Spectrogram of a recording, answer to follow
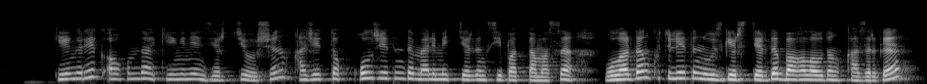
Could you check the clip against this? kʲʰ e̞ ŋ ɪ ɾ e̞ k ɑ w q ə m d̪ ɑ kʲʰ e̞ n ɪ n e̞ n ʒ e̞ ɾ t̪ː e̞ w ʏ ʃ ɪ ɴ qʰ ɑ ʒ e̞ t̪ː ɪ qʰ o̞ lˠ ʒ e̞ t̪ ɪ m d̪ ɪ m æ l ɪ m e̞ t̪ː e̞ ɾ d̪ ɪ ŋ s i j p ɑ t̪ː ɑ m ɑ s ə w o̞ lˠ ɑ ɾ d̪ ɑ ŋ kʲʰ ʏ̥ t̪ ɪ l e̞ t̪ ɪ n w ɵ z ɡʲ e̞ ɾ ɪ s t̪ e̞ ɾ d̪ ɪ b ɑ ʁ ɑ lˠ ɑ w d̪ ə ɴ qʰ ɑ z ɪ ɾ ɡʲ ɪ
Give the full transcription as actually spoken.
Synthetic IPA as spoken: kʲʰ e̞ ŋ ɪ ɾ e̞ k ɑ w q ə m d̪ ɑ kʲʰ e̞ ŋ ɪ n e̞ n z e̞ ɾ t̪ː e̞ w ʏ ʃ ɪ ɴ qʰ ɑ ʒ e̞ t̪ː ɪ qʰ o̞ lˠ ʒ e̞ t̪ ɪ m d̪ ɪ m æ l ɪ m e̞ t̪ː e̞ ɾ d̪ ɪ ŋ s i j p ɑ t̪ː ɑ m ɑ s ə w o̞ lˠ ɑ ɾ d̪ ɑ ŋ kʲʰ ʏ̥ t̪ ɪ l e̞ t̪ ɪ n w ɵ z ɡʲ e̞ ɾ ɪ s t̪ e̞ ɾ d̪ ɪ b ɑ ʁ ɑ lˠ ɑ w d̪ ə ɴ qʰ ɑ z ɪ ɾ ɡʲ ɪ

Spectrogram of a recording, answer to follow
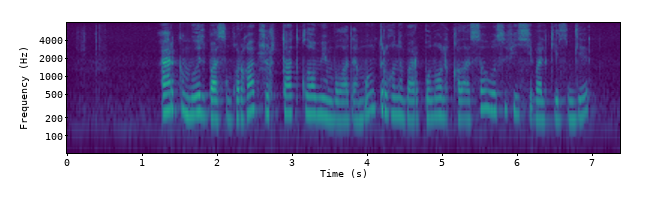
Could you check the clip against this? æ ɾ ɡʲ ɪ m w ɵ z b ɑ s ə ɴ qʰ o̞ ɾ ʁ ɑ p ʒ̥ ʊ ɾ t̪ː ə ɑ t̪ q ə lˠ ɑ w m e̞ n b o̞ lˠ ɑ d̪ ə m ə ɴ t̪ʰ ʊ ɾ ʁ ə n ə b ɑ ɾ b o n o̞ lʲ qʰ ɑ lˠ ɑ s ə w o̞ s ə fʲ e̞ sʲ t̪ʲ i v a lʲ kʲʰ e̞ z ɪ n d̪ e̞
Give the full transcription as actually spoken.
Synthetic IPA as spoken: æ ɾ kʲ ɪ m w ɵ z b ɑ s ə ɴ qʰ o̞ ɾ ʁ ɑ p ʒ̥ ʊ ɾ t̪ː ə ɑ t̪ q ə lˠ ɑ w m e̞ n b o̞ lˠ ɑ d̪ ə m ə ɴ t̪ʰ ʊ ɾ ʁ ə n ə b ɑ ɾ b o n o̞ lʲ qʰ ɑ lˠ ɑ s ə w o̞ s ə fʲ e̞ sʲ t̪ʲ i v a lʲ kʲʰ e̞ z ɪ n d̪ e̞

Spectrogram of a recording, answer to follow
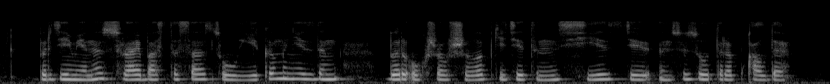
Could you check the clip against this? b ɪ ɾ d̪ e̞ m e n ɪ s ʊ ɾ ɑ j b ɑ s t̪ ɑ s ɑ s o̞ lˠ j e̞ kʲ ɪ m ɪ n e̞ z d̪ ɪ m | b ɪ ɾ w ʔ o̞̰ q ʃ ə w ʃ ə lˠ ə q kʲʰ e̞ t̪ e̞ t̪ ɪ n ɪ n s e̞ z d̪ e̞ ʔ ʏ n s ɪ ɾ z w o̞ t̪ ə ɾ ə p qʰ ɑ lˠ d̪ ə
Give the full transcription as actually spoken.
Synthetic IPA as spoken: b ɪ ɾ d̪ e̞ m e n ɪ s ʊ ɾ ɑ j b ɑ s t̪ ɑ s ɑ s o̞ lˠ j e̞ kʲ ɪ m ɪ n e̞ z d̪ ɪ ŋ | b ɪ ɾ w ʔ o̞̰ q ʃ ɑ w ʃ ə lˠ ə p kʲʰ e̞ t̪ e̞ t̪ ɪ n ɪ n s e̞ z d̪ e̞ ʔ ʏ n s ɪ z w o̞ t̪ ə ɾ ə p qʰ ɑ lˠ d̪ ə

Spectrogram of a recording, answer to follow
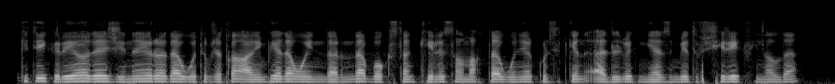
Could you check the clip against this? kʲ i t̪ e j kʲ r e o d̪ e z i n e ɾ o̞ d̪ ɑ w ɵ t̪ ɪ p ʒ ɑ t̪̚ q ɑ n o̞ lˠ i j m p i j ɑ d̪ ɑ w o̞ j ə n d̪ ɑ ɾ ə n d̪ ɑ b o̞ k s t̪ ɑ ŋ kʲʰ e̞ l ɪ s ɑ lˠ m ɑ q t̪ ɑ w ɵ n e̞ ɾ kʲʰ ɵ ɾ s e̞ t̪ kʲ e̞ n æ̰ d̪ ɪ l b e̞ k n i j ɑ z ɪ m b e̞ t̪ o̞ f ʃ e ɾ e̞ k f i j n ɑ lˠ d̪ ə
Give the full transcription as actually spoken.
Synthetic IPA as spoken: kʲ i t̪ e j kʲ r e o d̪ e ʒ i n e ɾ o̞ d̪ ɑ w ɵ t̪ ɪ p ʒ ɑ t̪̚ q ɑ n o̞ lˠ i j m p i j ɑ d̪ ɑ w o̞ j ə n d̪ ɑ ɾ ə n d̪ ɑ b o̞ k s t̪ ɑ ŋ kʲʰ e̞ l ɪ s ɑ lˠ m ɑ q t̪ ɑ w ɵ n e̞ ɾ kʲʰ ɵ ɾ s e̞ t̪ kʲ e̞ n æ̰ d̪ ɪ l b e̞ k n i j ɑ z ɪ m b e̞ t̪ o̞ f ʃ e ɾ e̞ k f i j n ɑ lˠ d̪ ɑ

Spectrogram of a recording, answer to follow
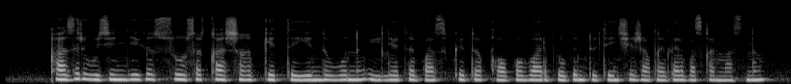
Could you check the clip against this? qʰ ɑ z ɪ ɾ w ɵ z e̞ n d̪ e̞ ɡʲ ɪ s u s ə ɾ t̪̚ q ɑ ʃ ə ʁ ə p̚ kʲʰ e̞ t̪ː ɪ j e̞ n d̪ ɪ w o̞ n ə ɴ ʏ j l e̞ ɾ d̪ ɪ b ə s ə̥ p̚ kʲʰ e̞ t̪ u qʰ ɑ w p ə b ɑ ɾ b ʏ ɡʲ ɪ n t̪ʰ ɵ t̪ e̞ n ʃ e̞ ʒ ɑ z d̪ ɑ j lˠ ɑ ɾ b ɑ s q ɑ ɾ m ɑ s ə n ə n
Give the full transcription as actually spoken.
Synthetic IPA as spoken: qʰ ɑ z ɪ ɾ w ɵ z e̞ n d̪ e̞ ɡʲ ɪ s u s ə ɾ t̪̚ q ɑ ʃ ə ʁ ə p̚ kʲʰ e̞ t̪ː ɪ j e̞ n d̪ ɪ w o̞ n ə ɴ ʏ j l e̞ ɾ d̪ ɪ b ɑ s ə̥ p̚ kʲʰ e̞ t̪ u qʰ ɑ w p ə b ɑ ɾ b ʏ ɡʲ ɪ n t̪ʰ ɵ t̪ e̞ n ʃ e̞ ʒ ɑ ʁ d̪ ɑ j lˠ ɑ ɾ b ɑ s q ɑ ɾ m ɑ s ə n ə ɴ

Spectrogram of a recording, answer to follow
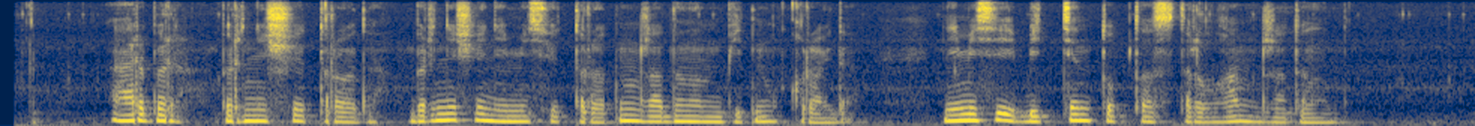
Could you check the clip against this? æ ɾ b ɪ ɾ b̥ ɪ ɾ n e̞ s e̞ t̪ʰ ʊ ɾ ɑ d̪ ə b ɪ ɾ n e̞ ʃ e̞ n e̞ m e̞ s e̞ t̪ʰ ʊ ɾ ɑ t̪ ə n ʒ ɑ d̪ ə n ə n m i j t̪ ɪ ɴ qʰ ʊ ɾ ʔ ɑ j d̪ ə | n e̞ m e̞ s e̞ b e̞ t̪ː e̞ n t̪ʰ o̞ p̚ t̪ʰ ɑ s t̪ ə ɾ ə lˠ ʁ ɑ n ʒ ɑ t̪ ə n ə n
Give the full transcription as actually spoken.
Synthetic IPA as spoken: æ ɾ b ɪ ɾ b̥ ɪ ɾ n e̞ ʃ e̞ t̪ʰ ʊ ɾ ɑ d̪ ə b ɪ ɾ n e̞ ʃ e̞ n e̞ m e̞ s e̞ t̪ʰ ʊ ɾ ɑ t̪ ə n ʒ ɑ d̪ ə n ə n b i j t̪ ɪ ɴ qʰ ʊ ɾ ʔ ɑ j d̪ ə | n e̞ m e̞ s e̞ b e̞ t̪ː e̞ n t̪ʰ o̞ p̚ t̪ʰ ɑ s t̪ ə ɾ ə lˠ ʁ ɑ n ʒ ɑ d̪ ə n ə n

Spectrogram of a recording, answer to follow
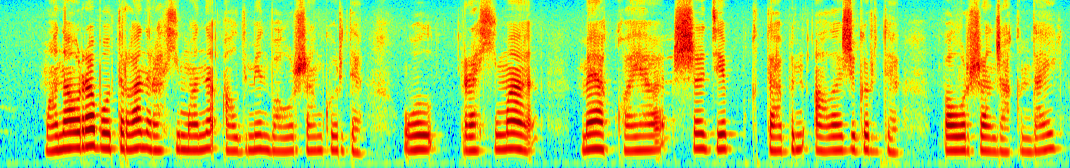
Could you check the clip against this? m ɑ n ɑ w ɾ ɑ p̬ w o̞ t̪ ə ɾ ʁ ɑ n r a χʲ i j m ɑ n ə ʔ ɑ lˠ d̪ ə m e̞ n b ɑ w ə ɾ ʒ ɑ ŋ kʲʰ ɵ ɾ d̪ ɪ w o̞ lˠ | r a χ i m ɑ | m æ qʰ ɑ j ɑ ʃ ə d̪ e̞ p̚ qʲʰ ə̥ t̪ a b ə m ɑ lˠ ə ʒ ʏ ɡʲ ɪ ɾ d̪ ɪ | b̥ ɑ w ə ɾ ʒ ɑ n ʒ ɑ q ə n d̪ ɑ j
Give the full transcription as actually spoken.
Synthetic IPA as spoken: m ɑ n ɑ w ɾ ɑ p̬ w o̞ t̪ ə ɾ ʁ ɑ n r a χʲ i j m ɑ n ə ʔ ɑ lˠ d̪ ə m e̞ n b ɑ w ə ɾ ʒ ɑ ŋ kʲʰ ɵ ɾ d̪ ɪ w o̞ lˠ | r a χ i m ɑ | m æ qʰ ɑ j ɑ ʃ ə d̪ e̞ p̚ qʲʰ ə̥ t̪ ɑ b ə n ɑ lˠ ɑ ʒ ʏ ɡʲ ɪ ɾ d̪ ɪ | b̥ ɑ w ə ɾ ʒ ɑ n ʒ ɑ q ə n d̪ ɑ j

